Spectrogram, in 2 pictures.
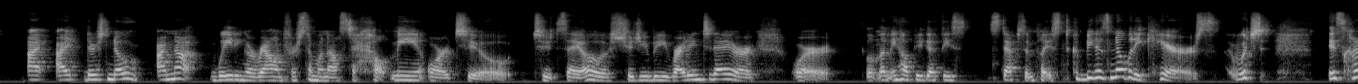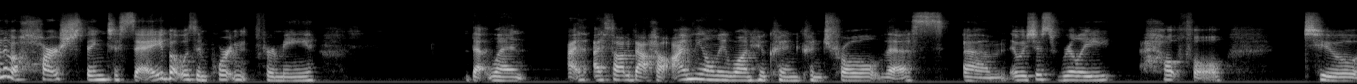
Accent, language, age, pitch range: American, English, 30-49, 175-215 Hz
